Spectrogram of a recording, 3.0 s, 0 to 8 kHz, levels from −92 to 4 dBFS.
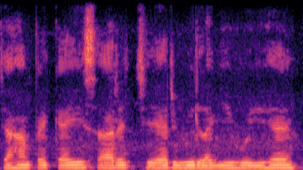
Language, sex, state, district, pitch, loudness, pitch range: Hindi, male, Arunachal Pradesh, Lower Dibang Valley, 125 Hz, -15 LUFS, 125-130 Hz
